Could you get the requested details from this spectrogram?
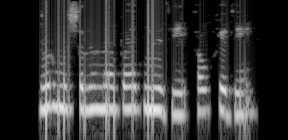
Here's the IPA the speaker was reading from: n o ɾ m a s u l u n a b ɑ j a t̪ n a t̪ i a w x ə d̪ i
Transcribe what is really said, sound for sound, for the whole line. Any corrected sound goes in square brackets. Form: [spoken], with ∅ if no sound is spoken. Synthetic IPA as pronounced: n o ɾ m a s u l u n a b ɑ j a [d̪] n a [d̪] i a w x ə d̪ i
